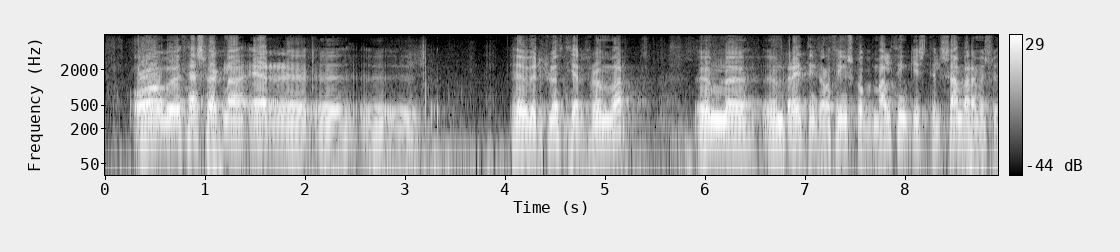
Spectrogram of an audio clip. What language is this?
Icelandic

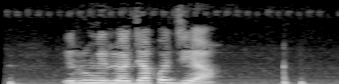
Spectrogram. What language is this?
Taita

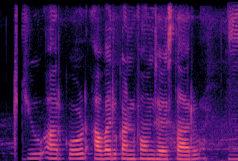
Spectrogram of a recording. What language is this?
Telugu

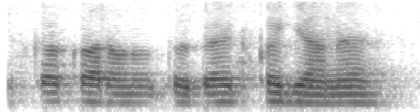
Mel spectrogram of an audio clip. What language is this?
Hindi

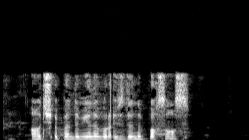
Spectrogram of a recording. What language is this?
Uyghur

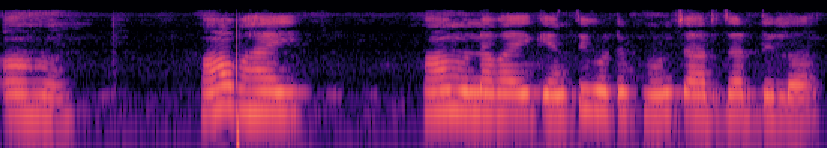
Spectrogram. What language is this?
Odia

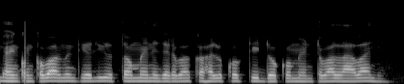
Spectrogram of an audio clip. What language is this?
Magahi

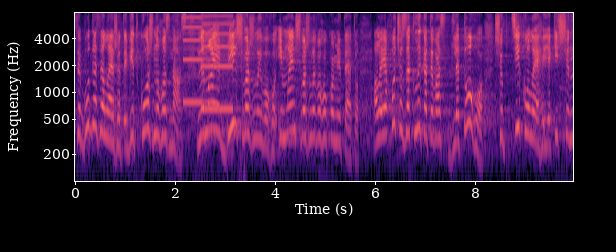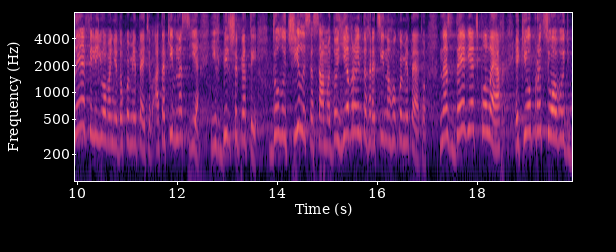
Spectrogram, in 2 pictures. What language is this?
Ukrainian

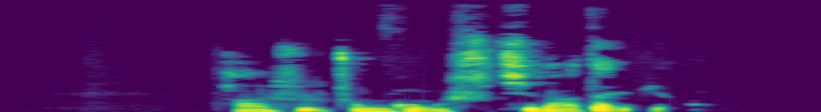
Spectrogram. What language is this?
Chinese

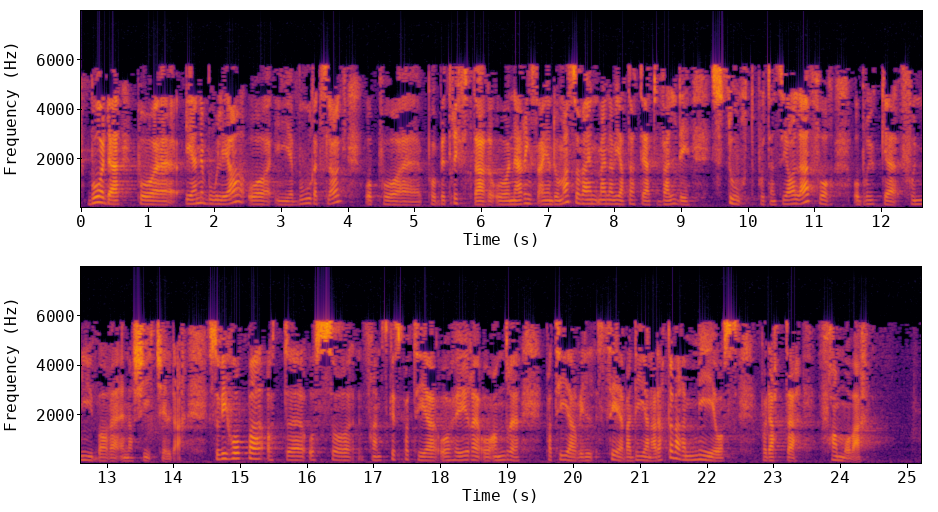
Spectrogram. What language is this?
Norwegian Nynorsk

